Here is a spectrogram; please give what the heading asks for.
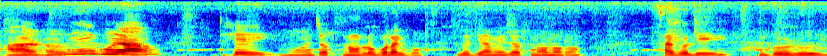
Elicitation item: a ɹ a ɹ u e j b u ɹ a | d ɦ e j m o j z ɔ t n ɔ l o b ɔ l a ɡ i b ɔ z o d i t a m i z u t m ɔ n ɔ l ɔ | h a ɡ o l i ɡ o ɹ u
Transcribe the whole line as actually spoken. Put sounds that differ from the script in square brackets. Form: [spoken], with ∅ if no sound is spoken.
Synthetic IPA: a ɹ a ɹ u e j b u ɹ a | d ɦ e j m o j z ɔ t n ɔ l o b ɔ l a ɡ i b ɔ z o d i [∅] a m i z [ɔ] t [n] ɔ n ɔ l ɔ | [s] a ɡ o l i ɡ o ɹ u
